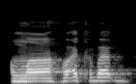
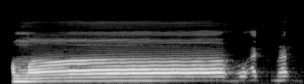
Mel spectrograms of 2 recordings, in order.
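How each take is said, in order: First: The phrase is said short and quick. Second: The phrase is drawn out long.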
